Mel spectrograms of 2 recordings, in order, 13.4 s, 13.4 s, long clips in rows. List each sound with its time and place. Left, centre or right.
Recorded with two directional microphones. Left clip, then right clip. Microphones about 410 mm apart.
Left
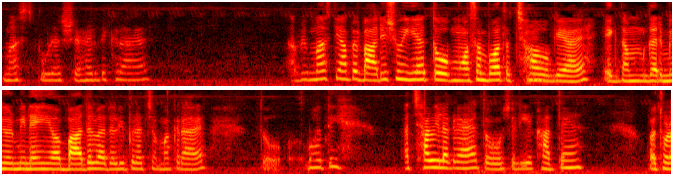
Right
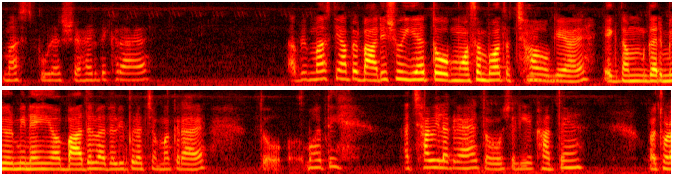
0.0 s speech: centre
2.8 s speech: centre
